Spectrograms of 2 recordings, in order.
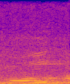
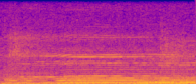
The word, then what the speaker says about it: ओम: chatting के साथ करेंगे ओम आ ओम तीन अक्षरों से मिलकर बना है तीनों को 1:1 के रेशियो में प्रोनाउंस करेंगे जब हम आ बोलते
